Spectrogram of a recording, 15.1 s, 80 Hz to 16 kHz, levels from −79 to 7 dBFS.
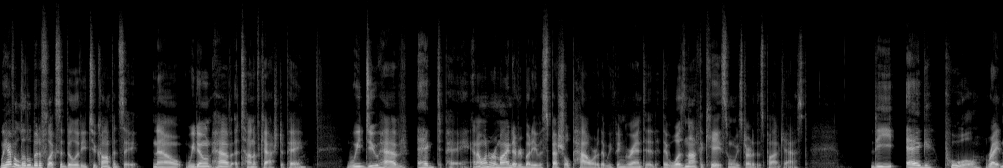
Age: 30-49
